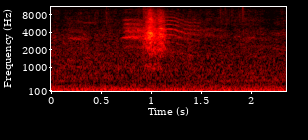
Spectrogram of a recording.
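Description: A gull gives one short call about a second in, over a steady low rumble.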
